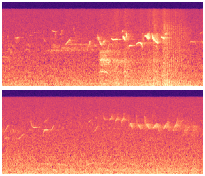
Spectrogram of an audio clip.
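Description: Faint birdsong from small birds: short high chirps and trills, with a louder run of chirps about two to three seconds in and more near the end. A brief rustling noise sounds about three seconds in.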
